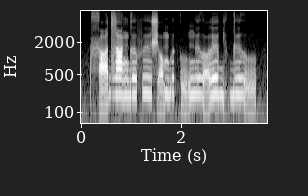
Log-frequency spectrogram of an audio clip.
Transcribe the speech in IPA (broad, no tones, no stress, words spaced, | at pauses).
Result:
xɑ̰d͡zɑ ŋɡɵfʉʃɔ̰ mbɵkṵŋʉ ðɔ̰løbʲṵ ɡʉðṵ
